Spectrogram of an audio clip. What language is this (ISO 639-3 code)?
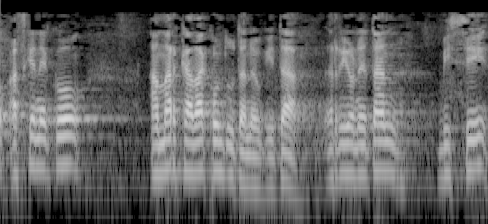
eus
